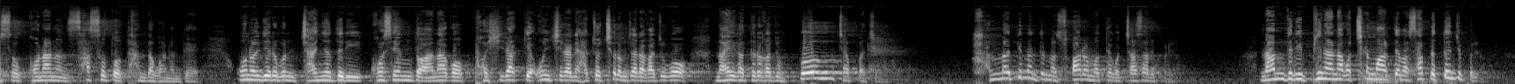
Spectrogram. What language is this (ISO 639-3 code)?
kor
